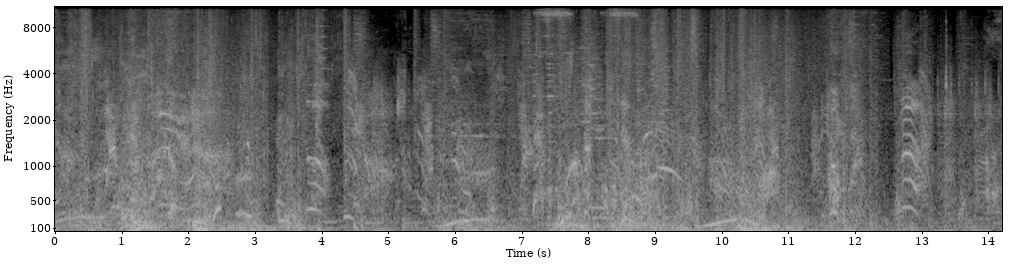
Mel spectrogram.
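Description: Weapons clash and thud in a fast fight.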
